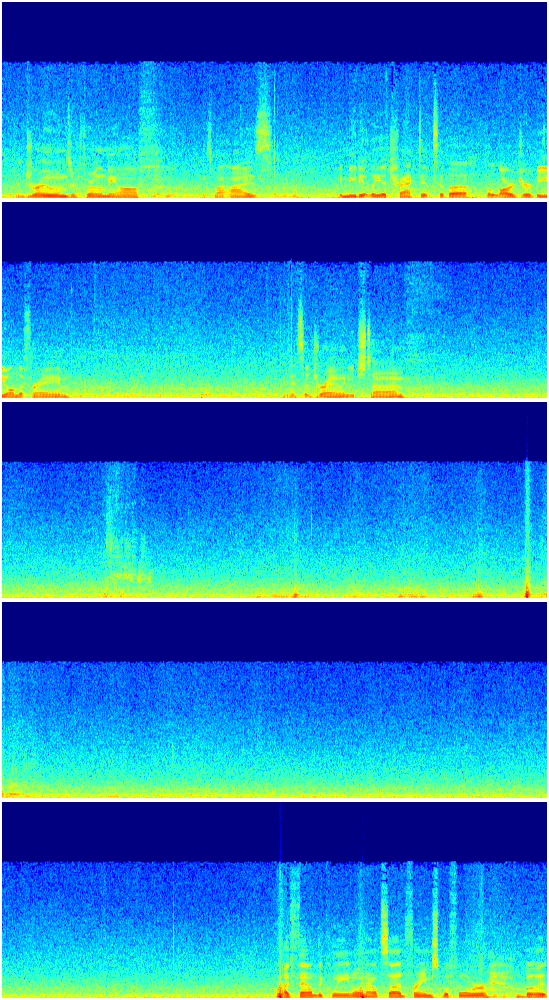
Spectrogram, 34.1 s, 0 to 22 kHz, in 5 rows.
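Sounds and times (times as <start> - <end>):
single bees buzzing past: 0.0 - 33.8
bee colony humming: 0.0 - 34.0.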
